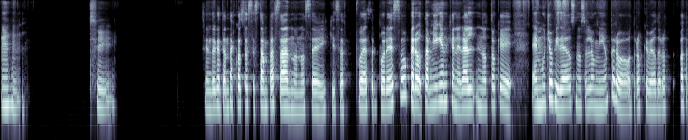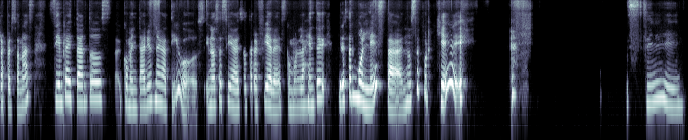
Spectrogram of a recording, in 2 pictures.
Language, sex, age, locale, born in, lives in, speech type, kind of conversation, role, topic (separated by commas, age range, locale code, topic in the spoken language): Spanish, female, 30-34, es-PE, United States, United States, conversation, unstructured, none, ¿Qué aplicación usas todos los días y por qué?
